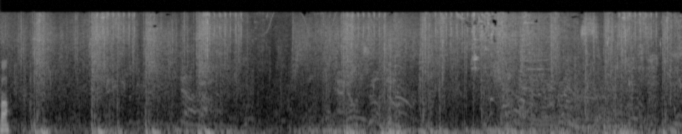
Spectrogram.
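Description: Gunfire from a game weapon rattles in quick bursts.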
